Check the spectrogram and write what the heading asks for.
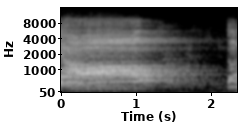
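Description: A man's voice through a microphone singing a long, held phrase, fading out about a second and a half in.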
